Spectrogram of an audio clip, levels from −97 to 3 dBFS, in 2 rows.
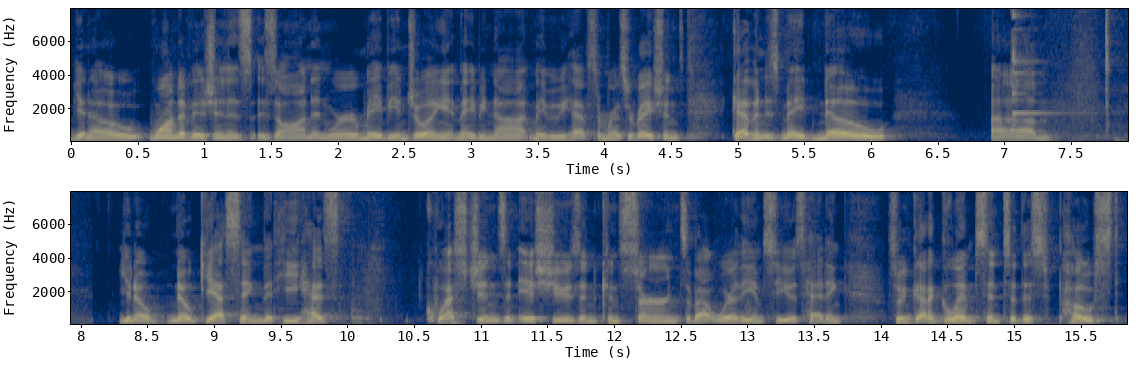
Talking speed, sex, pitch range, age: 185 wpm, male, 105-125 Hz, 30-49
